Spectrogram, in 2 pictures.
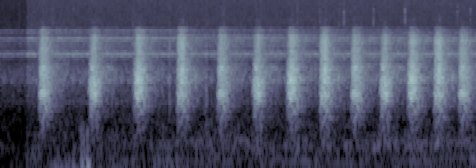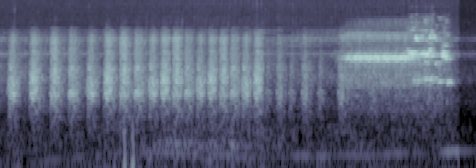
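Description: An old steam locomotive, sounding like one from a western film, chugs in rhythmic puffs that speed up steadily, then ends with a loud hissing release of steam and a high squeal as it brakes. No one speaks.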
